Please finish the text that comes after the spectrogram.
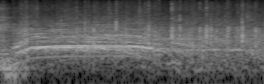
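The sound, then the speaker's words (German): Concert audience at a gig applauding the evening's bass player from Poland, a dense patter of many hands clapping, with a long steady whoop from the crowd held over the first half before the clapping carries on alone. “So bitte ein schöner Applaus an der Bass heute Abend von Poland.”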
